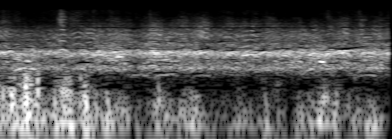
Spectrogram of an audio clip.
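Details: Snow geese flock giving a busy, unbroken clamor of overlapping honks, louder at the start, over strong low-pitched rumble throughout.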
